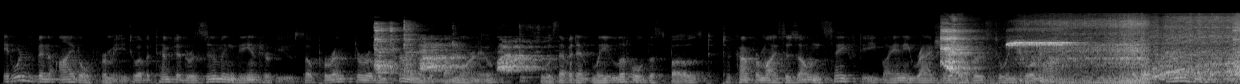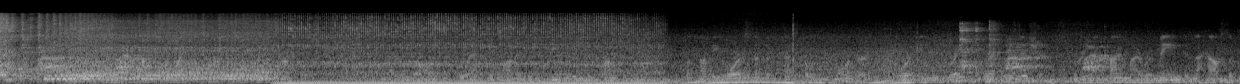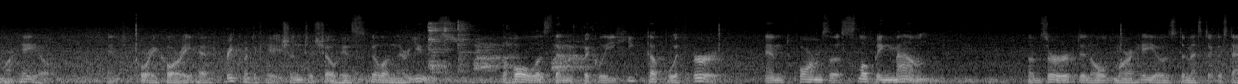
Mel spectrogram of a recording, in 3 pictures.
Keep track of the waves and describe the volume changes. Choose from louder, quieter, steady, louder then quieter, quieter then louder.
quieter.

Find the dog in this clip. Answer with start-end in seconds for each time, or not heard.
3.7-5.8, 12.3-13.8, 21.9-23.6, 29.1-30.9.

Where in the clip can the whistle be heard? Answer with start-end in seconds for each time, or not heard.
9.4-10.7.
